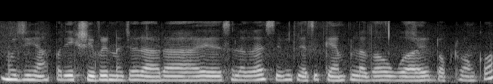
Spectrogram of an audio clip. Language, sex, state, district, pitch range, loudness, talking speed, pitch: Hindi, female, Haryana, Rohtak, 190-210 Hz, -15 LUFS, 255 wpm, 195 Hz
